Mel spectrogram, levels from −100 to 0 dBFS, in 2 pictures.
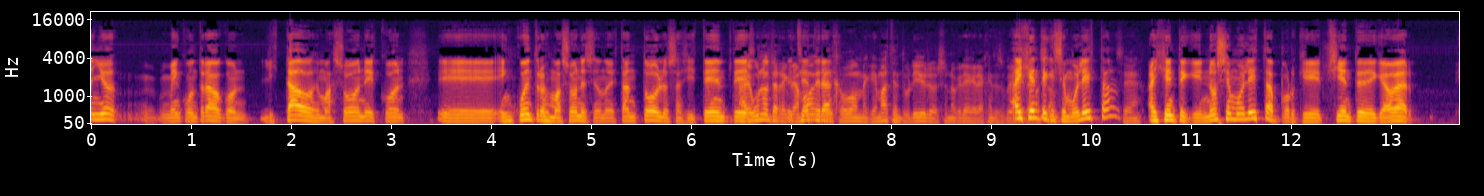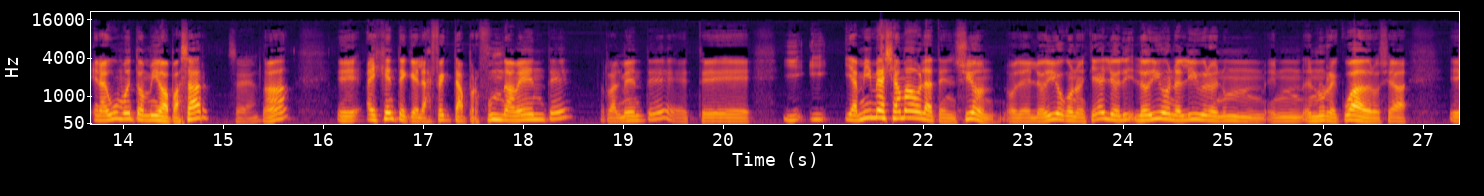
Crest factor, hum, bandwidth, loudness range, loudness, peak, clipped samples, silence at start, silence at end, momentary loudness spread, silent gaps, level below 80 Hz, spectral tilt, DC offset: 20 dB; none; 15.5 kHz; 4 LU; -19 LUFS; 0 dBFS; under 0.1%; 0 s; 0 s; 14 LU; none; -60 dBFS; -5.5 dB/octave; under 0.1%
